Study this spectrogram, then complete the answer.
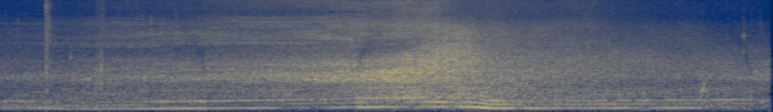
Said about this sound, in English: Old Cadillac, big boat.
